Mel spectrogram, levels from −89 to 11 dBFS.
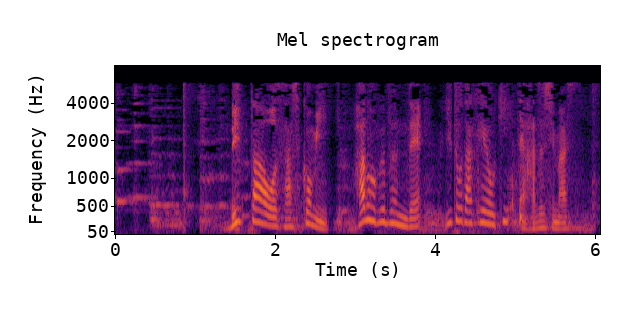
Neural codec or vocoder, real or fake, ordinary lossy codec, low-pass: codec, 16 kHz in and 24 kHz out, 0.9 kbps, LongCat-Audio-Codec, fine tuned four codebook decoder; fake; MP3, 24 kbps; 7.2 kHz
